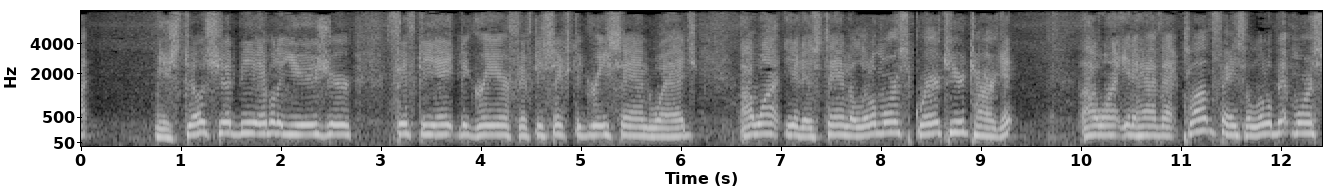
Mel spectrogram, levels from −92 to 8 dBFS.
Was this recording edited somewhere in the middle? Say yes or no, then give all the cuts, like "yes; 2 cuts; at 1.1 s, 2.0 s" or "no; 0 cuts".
no; 0 cuts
